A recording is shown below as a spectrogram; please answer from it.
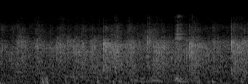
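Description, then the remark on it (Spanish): A church audience applauds steadily, giving a hand clap to the Lord, many hands clapping in a dense, continuous wash of crisp claps with no single beat standing out, holding at an even, moderate level throughout. “The Lord a hand clap.”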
